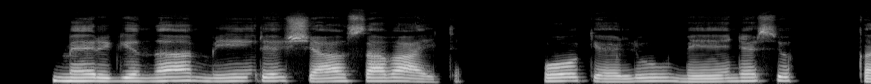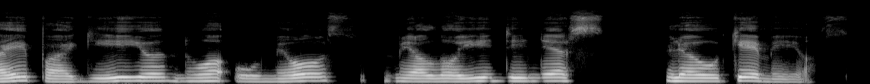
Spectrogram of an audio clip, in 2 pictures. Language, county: Lithuanian, Utena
